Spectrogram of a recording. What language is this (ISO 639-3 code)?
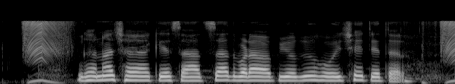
mai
